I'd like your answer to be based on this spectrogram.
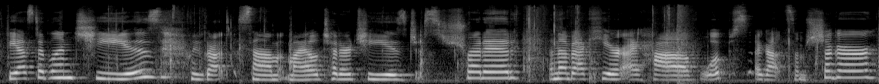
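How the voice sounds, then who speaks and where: A young woman talks through her groceries in a casual, upbeat vlog style, scattering "like" and "um" as she goes. Her voice sits a bit high for a woman, and she sounds slightly short of breath. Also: takes it slowly, fairly bright tone, slight background noise. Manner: chatty, upbeat, lists items with fillers like "like" and "um". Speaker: vlogger. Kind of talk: casual grocery haul narration.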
